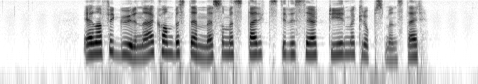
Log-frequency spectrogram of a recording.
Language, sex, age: Norwegian, female, 24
